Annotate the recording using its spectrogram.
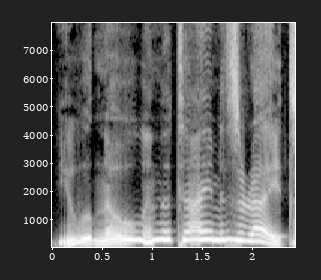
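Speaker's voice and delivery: high, slow mystic voice, voiced not whispered; a hammed-up seer's hush; fortune teller whisper. Fortune teller answers the player's question, slow and high. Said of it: "the fortune teller whispers".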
